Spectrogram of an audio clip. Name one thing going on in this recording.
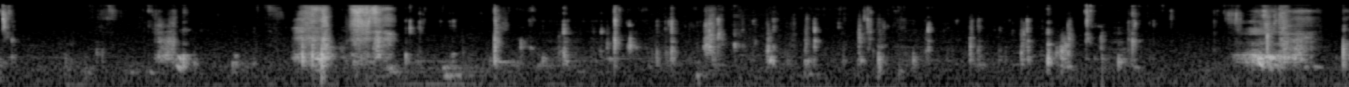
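A young woman bites into a crunchy snack close to a microphone.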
